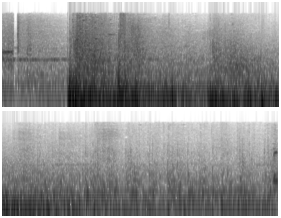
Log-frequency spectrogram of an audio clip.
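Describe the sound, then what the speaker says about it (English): In the video game Detroit: Become Human, a loud explosion tears through a ship's hold with a sudden sharp blast, followed by a long rumbling roar and crashing debris that slowly fades over about ten seconds. "They detonated an explosive in the hold"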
